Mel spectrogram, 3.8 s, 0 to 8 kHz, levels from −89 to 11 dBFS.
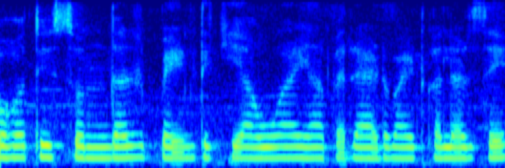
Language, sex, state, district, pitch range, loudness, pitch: Hindi, female, Bihar, Bhagalpur, 190-200 Hz, -38 LUFS, 195 Hz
